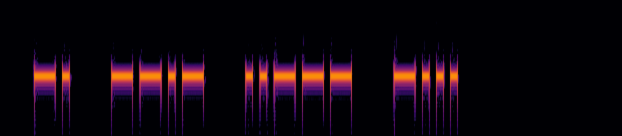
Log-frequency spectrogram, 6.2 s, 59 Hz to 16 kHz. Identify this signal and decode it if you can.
Morse code, heard as a keyed tone, about 17 wpm, spaced as for 12 wpm, 700 Hz. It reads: NQ2B
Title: USA Call Signs - 4 Characters - 2x Character Spacing - 17wpm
